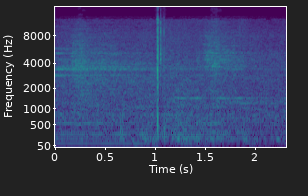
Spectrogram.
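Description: Ballpark crowd ambience under background music, with one sharp crack about a second in.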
